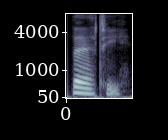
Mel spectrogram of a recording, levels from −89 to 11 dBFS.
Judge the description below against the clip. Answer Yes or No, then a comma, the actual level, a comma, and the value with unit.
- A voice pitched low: No, medium, 180 Hz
